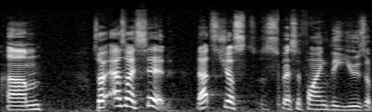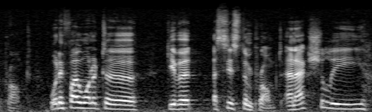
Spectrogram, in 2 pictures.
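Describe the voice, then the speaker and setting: A man's voice: on the high side, animated, normal speed, bright, forceful tone. A man teaching a live coding workshop in a casual, joking way with rambling asides. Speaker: workshop instructor.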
